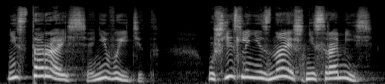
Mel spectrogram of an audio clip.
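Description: A woman voicing a stern, impatient middle-aged schoolteacher who speaks low and strictly to a pupil. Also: sing-song, a little slow. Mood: scolding. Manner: strict, lower and quieter than the narration.

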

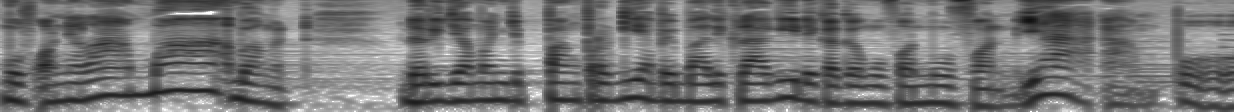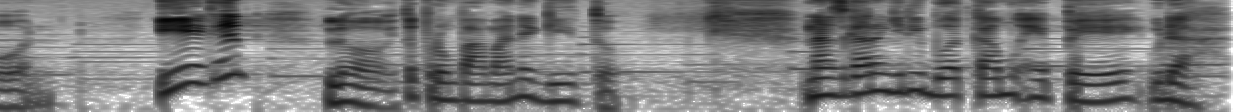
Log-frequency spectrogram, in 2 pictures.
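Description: A man, hosting an advice show and answering listener emails in a casual, lively way, mixing slang and acting out quoted voices. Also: mid-range voice, moderate pace. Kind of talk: casual spoken advice monologue. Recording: soft guitar music behind.

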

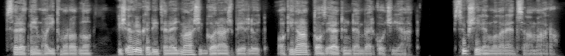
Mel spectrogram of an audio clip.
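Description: A man reading the lines of a brisk male intelligence officer who gives clipped orders. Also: low-pitched, mellow.

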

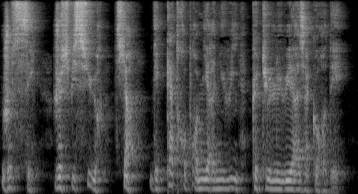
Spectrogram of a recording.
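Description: A man's voice: fairly high pitch, moderate pace, reverberant, natural voice. A man voicing a proud, disdainful young woman. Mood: curt. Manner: curt, disdainful delivery.

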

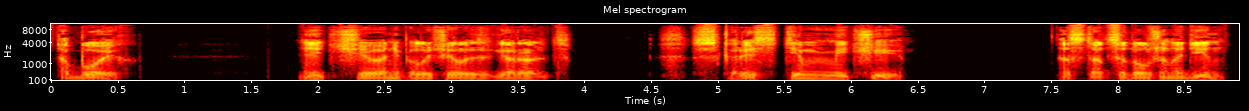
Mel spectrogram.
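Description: A man reading the part of a proud, impulsive male sorcerer who speaks bitterly and shouts orders in an audiobook. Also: sits low, expressive, slow pace, long pauses, dry recording, full character voice.

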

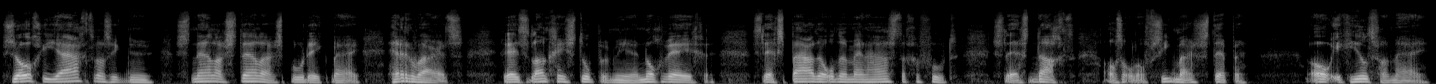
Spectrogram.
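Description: A man reciting a poem in a slow, solemn way. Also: mid-range voice, darkish tone, dry recording, studio quality. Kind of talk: poetry recitation.

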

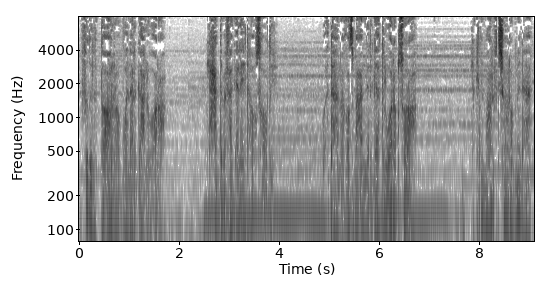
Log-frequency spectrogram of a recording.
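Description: A man's voice: low-pitched, fast talker, pauses often, loud music behind the voice. A man with an Egyptian accent narrating a first-person horror story in a tense voice that sometimes sinks to a whisper. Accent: Egyptian Arabic.

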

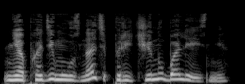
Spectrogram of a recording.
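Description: A woman's voice: mid-range voice, moderate pace, warm tone, dry recording, studio quality, lightly acted. A woman voicing a worried middle-aged father who speaks in an earnest, concerned way.

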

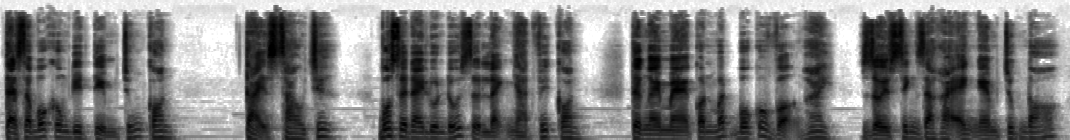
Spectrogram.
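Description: A man voicing the ghost of a young man who weeps and pleads, reproaching his father in a raised, lively voice. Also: medium pitch, normal speed, soft background music, voice pushed up. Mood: bitter. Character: wronged ghost of a young man, wailing and bitter.

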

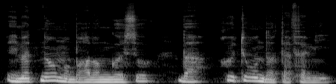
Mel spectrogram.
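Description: A man reading a calm, fatherly castaway leader. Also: medium pitch, breathy edge. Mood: earnest. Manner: measured, earnest, kindly.

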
